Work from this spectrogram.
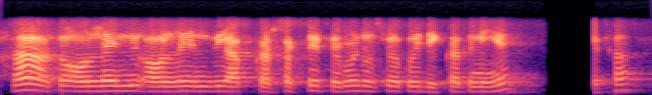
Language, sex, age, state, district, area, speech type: Hindi, male, 45-60, Madhya Pradesh, Balaghat, rural, conversation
